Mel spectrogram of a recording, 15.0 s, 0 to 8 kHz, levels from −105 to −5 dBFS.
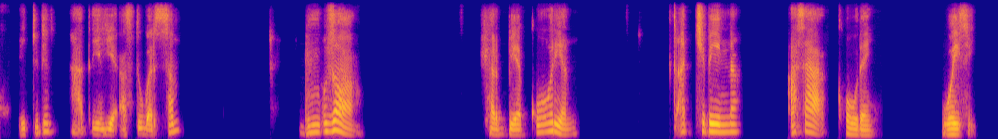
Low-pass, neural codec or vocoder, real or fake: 7.2 kHz; codec, 16 kHz, 1.1 kbps, Voila-Tokenizer; fake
